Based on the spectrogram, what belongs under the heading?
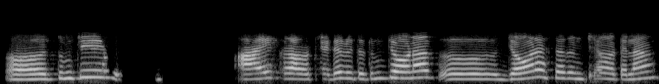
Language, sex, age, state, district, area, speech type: Goan Konkani, female, 18-30, Goa, Canacona, rural, conversation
